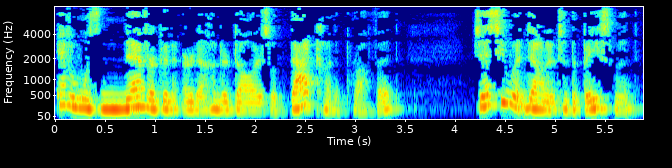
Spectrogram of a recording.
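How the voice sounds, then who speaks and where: A woman's voice: on the low side, animated, brisk, darkish tone, dull audio. A woman reading a children's chapter book aloud, lifting her voice for the children's lines. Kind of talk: read-aloud storytelling.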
